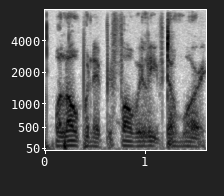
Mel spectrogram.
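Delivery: very soft, quiet half-whispered aside. Half-whispering in character to a companion walking past: half-whispering in character. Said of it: "sort of whisper to you".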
